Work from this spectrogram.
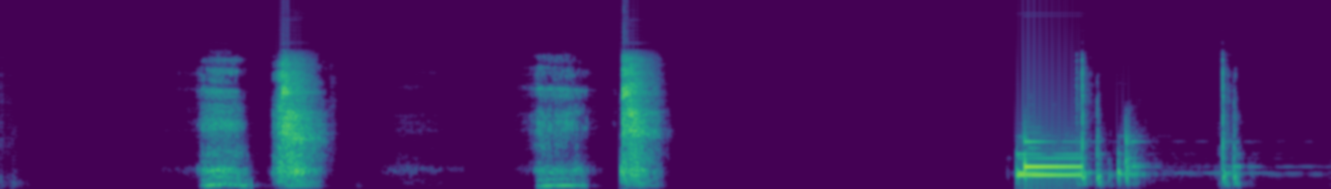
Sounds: Sneeze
